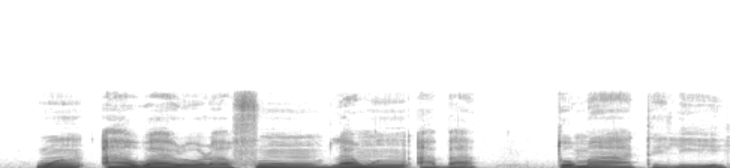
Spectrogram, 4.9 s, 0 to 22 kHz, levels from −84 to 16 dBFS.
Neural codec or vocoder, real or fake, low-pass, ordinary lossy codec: none; real; 9.9 kHz; none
